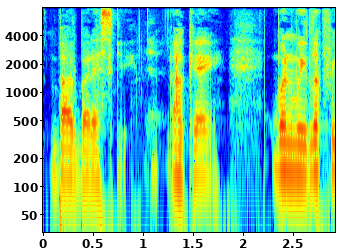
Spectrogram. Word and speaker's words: Barbareschi: last name oh my my last name is barbareschi barbareschi okay when we look for you on Instagram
